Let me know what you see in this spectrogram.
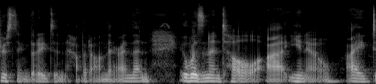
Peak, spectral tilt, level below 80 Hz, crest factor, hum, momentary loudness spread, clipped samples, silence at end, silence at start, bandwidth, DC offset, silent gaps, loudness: -6 dBFS; -5.5 dB/octave; -60 dBFS; 20 dB; none; 12 LU; under 0.1%; 0 s; 0 s; 16.5 kHz; under 0.1%; none; -26 LUFS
